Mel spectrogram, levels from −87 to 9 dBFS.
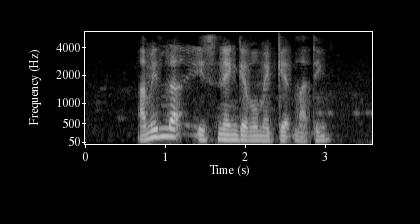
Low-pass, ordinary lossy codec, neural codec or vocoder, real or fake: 5.4 kHz; AAC, 24 kbps; none; real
